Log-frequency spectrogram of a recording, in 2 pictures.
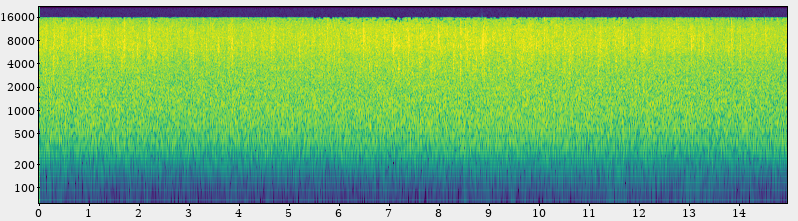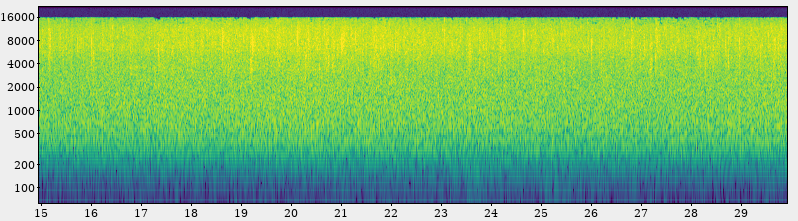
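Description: Steady rain falling: an even, unbroken hiss of many drops, with little low rumble.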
